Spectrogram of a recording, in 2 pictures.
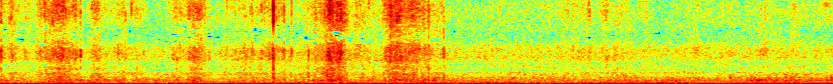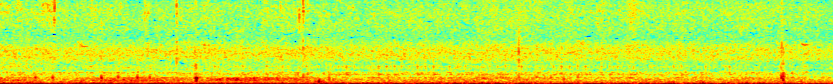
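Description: Faint rustling and a few light clicks of dry leaf litter being handled while small mushrooms are cut with a folding knife, mostly in the first two seconds. A faint, steady low hum lies under it throughout.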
